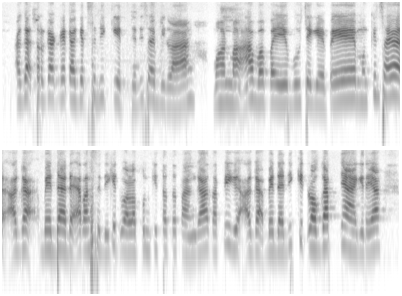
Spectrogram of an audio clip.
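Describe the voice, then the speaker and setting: A woman's fairly high voice at a moderate pace, with a dry, close sound and no echo. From Sumatra, Bengkulu. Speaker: teacher trainer. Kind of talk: online class introduction. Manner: loud, blunt; hesitant, many fillers.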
